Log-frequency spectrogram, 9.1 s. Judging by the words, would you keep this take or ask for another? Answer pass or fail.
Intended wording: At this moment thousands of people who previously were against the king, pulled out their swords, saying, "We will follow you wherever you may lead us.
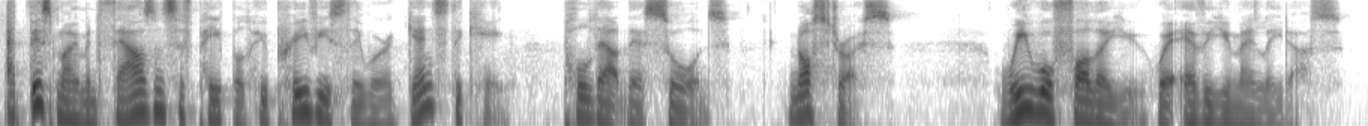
fail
